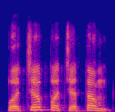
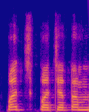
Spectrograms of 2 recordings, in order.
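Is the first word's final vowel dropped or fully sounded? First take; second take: full; dropped. First: The first word's final vowel is fully sounded. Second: The first word's final vowel is cut off. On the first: The speaker calls it right. "ऐसा बोलना है" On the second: The speaker calls it wrong. "नहीं बोलना है"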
